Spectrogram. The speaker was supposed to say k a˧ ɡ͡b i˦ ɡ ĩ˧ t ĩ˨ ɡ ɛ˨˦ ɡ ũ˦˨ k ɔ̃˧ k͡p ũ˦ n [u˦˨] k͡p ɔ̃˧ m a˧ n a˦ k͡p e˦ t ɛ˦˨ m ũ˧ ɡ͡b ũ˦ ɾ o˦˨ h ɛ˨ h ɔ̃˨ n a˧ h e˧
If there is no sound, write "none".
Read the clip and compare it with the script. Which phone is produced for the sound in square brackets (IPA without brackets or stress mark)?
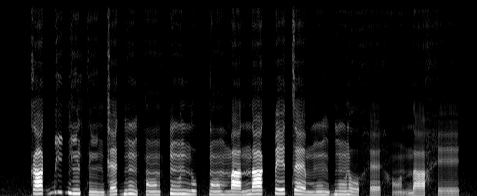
u˦˨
